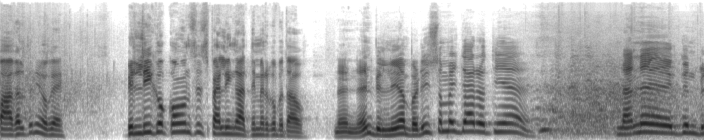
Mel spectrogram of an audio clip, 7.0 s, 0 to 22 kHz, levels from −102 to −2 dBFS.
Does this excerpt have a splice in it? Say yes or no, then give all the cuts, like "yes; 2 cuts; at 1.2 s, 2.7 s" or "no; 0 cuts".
yes; 1 cut; at 3.2 s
